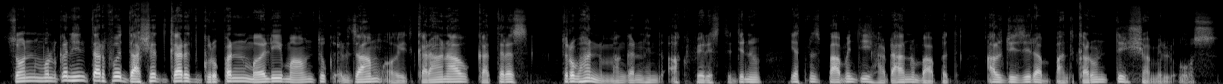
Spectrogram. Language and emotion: Kashmiri, neutral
